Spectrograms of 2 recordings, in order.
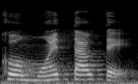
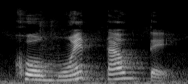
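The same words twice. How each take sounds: First: The phrase is said at a normal pace. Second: The phrase is said very slowly.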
